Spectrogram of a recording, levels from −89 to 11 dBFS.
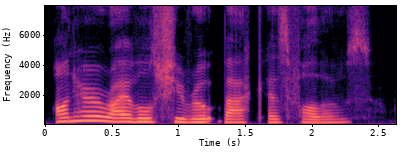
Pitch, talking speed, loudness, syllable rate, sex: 230 Hz, 180 wpm, -16 LUFS, 5.2 syllables/s, female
